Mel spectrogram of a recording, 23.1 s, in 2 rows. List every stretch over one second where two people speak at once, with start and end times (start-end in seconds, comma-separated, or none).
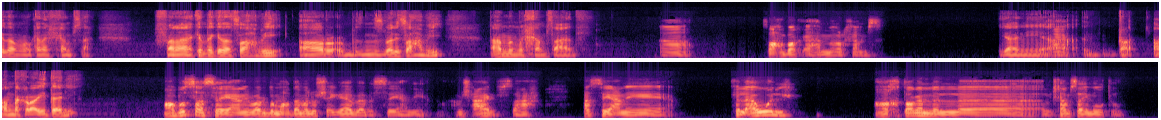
none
